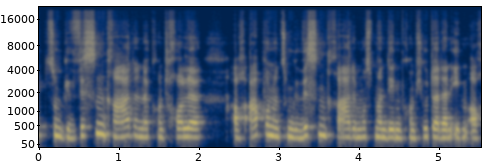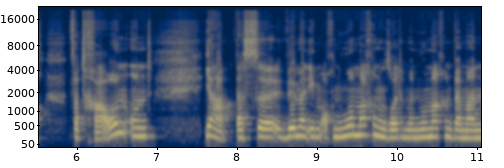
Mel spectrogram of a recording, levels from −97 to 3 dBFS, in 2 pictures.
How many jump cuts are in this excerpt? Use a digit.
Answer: 0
